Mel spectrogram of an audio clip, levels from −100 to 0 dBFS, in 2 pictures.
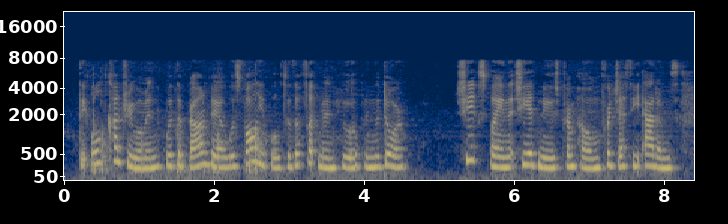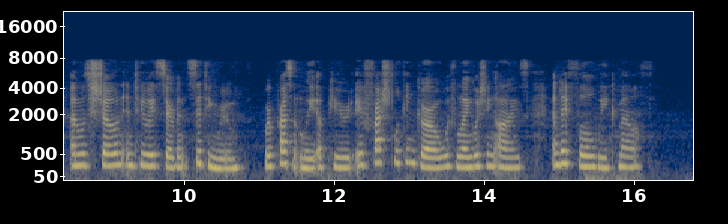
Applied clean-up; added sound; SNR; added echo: none; Tap; 12 dB; none.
